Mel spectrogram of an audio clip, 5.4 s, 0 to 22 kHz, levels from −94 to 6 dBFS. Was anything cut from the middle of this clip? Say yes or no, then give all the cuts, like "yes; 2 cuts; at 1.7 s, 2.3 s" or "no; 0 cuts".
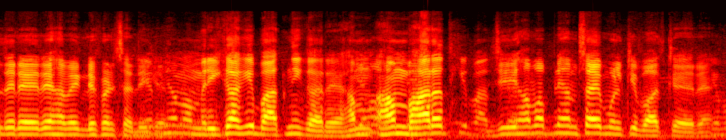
no; 0 cuts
